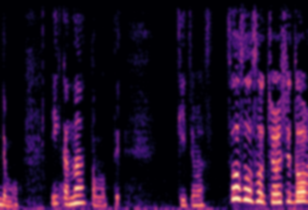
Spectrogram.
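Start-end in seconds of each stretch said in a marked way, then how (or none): 3.0-4.1 casual greeting. Acted.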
